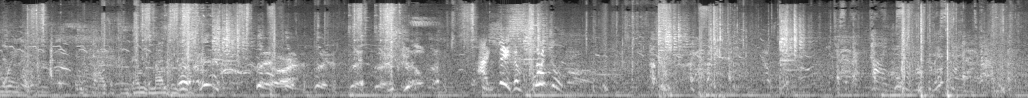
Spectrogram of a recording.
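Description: Men grunt and cry out as they are struck.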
